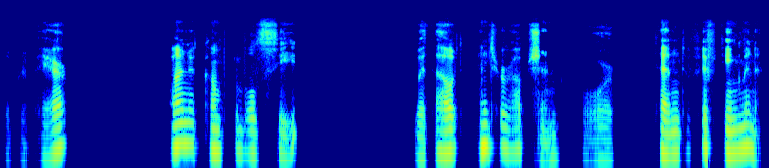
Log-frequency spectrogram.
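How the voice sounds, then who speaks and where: A meditation guide speaks very slowly and calmly, leaving long pauses between short phrases. The voice is dry, with little room sound, and the recording is slightly dull. The delivery is scripted and unhurried, made for guided relaxation. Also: medium pitch, vocal fry, no echo.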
